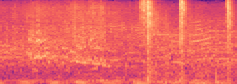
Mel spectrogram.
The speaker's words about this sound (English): A white van skids, blocking the traffic.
